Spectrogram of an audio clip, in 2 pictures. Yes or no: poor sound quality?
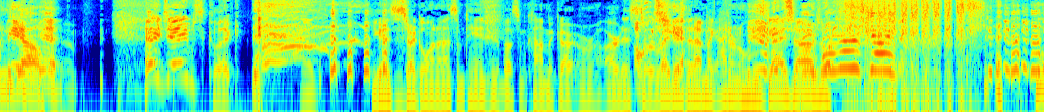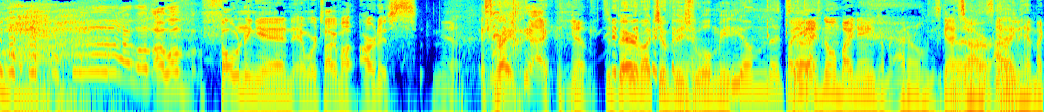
no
